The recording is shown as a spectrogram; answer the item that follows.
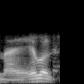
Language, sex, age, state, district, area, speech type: Marathi, male, 18-30, Maharashtra, Thane, urban, conversation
